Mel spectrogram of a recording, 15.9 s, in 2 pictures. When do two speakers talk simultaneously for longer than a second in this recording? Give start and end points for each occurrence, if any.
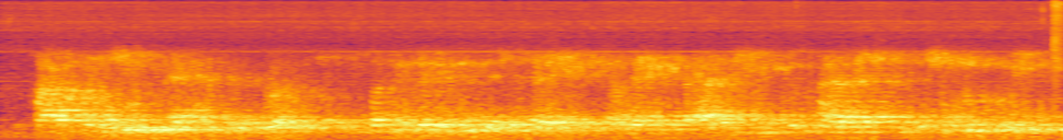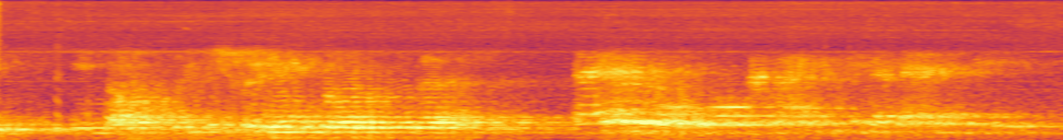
none

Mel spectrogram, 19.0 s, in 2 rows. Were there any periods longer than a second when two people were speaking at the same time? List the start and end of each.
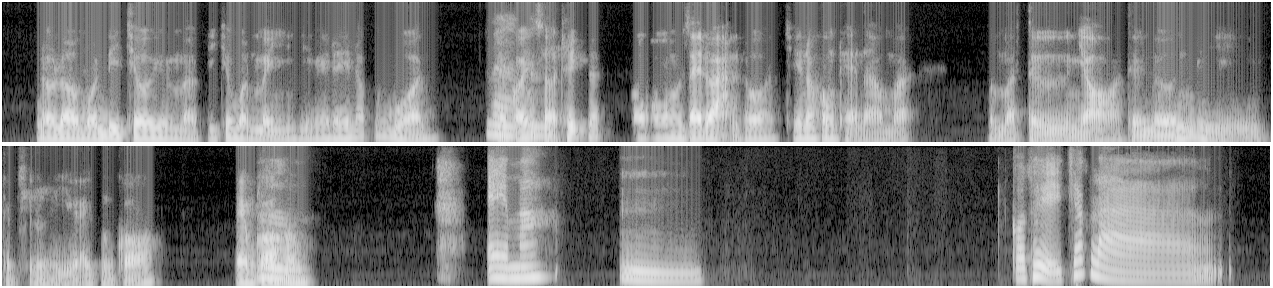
none

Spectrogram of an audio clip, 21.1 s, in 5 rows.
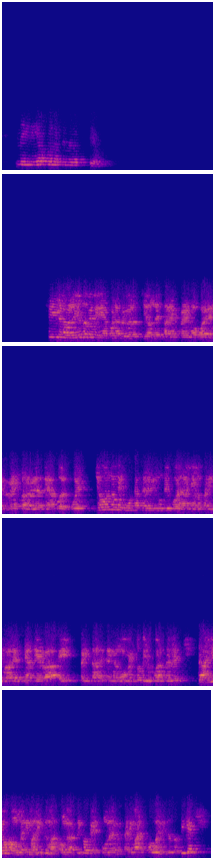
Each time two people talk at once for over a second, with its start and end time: none

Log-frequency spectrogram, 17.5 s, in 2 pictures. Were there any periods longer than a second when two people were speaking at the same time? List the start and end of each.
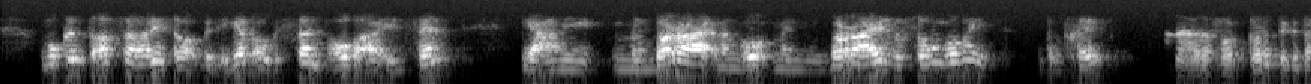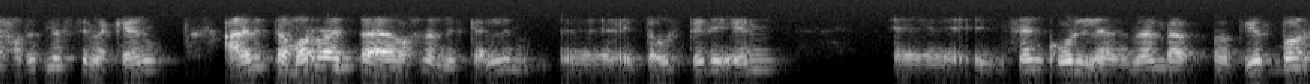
none

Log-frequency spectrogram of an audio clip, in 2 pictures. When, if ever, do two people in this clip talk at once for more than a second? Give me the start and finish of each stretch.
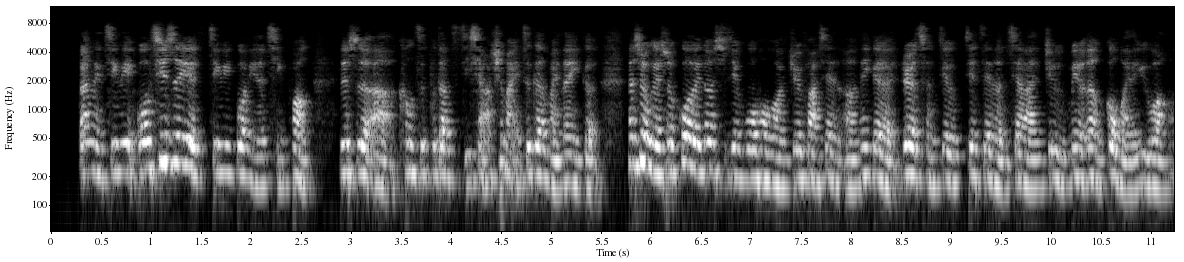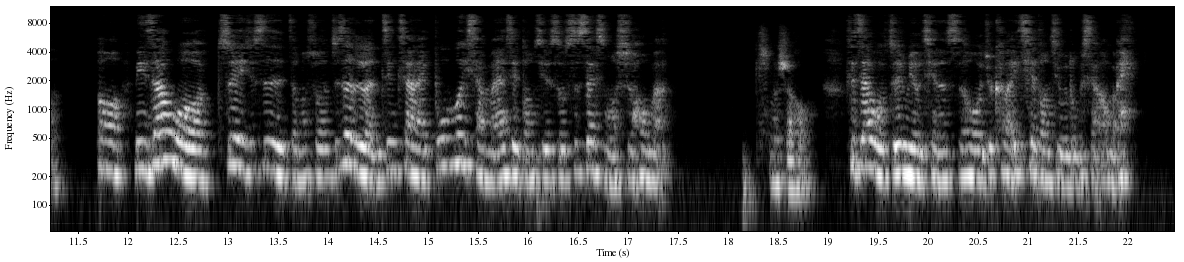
none

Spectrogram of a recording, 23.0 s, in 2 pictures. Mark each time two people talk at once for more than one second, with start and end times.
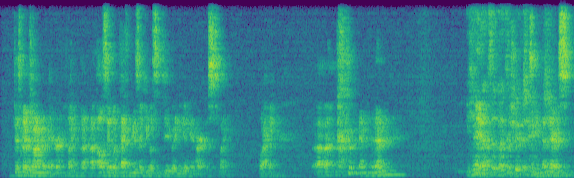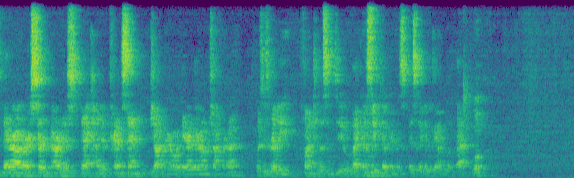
9.5-10.9

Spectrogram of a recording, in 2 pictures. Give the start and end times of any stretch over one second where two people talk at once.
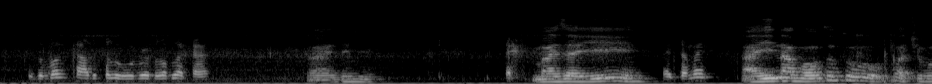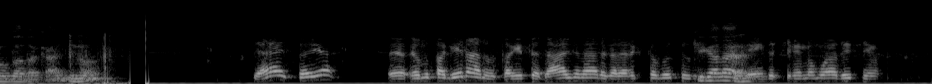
none

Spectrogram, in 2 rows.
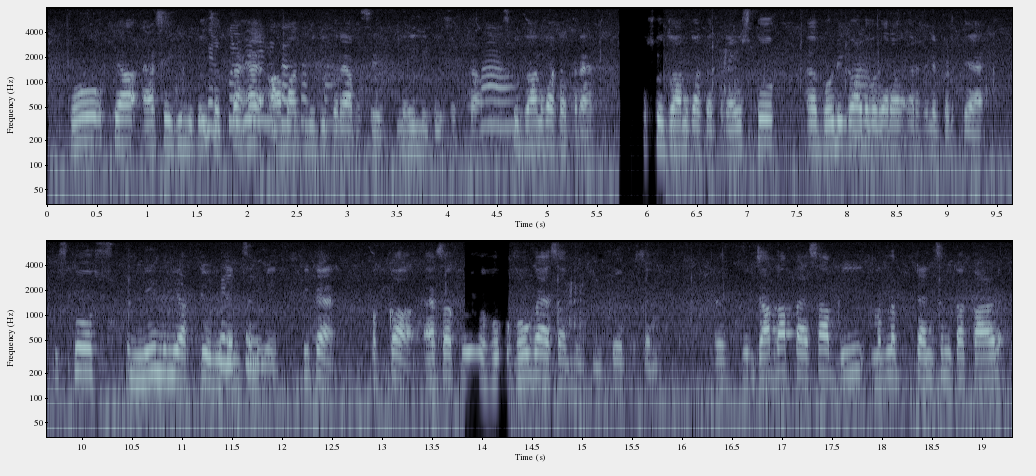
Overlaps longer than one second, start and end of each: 1.6-2.9

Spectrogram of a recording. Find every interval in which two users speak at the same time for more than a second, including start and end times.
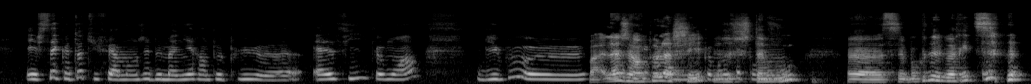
6.1-7.9

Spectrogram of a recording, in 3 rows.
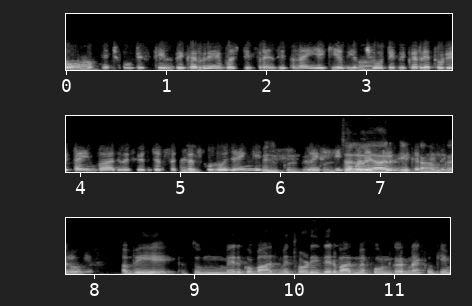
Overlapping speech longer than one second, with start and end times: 6.2-7.8

